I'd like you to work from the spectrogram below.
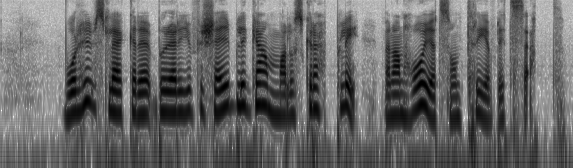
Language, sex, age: Swedish, female, 27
